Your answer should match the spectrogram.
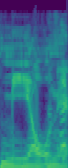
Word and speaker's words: Mjolnir: Almost like meow, but it's Mjolnir. – I thought it was like Mjolnir. – Okay, if that makes you feel good, say Mjolnir.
